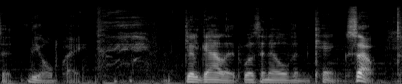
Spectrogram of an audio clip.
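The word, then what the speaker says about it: Gil-galad: Gilgalad was an elven king. So athelos in that is like Gilgalad, an intrinsically iambic word, and thus doesn't fit here.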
